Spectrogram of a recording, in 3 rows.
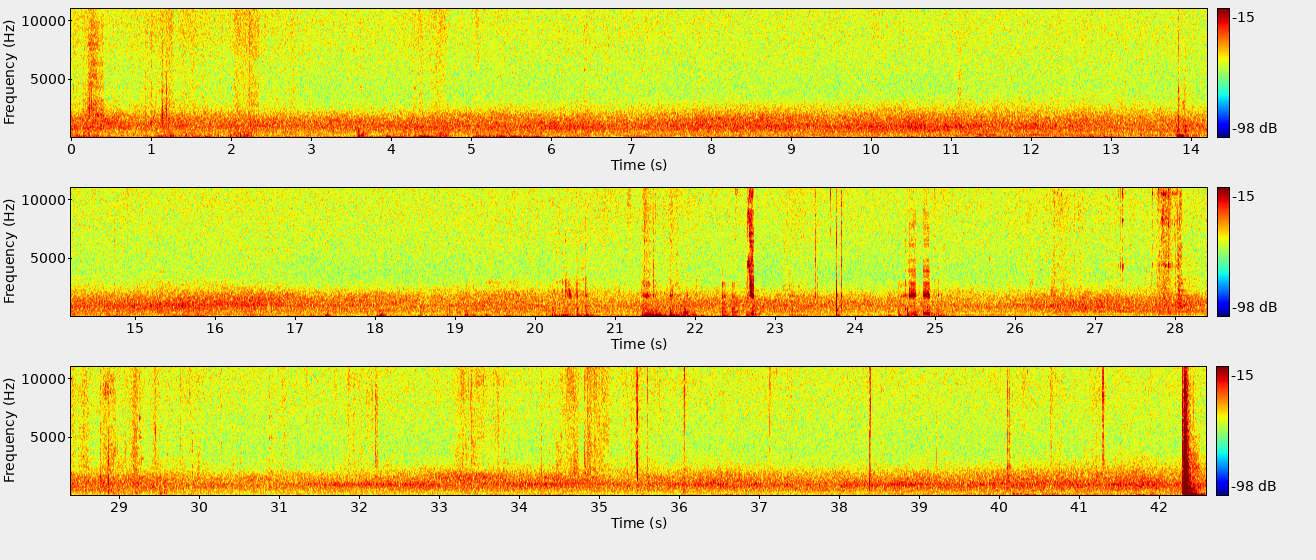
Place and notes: so hot. chinqi listens from yukikos roof. some workers return to homebase and JUST as the FIRE MONKEY hour draws to a close and the FIRE BIRD hour begins eka emerges from the office and we are done here!
28 June, 16:52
